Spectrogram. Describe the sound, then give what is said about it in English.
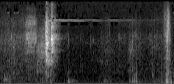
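A drawer slides open with a clattering rattle as someone looks for a key, followed by a faint ringing hum, a few soft bumps, and another sharp knock near the end. “Look in the drawer.”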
